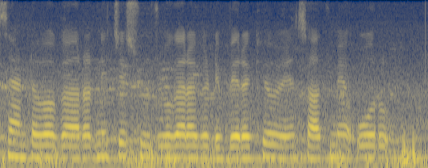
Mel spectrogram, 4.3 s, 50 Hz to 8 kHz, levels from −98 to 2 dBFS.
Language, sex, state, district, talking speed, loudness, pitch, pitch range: Hindi, female, Haryana, Jhajjar, 180 wpm, -15 LUFS, 175 Hz, 170-180 Hz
